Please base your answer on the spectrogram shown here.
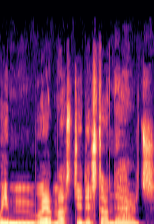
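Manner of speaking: not-great, cartoon-style put-on French accent. Quoting a very French Michelin guy, in a Ratatouille-style French accent. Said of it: "I'm dying to do the accent".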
